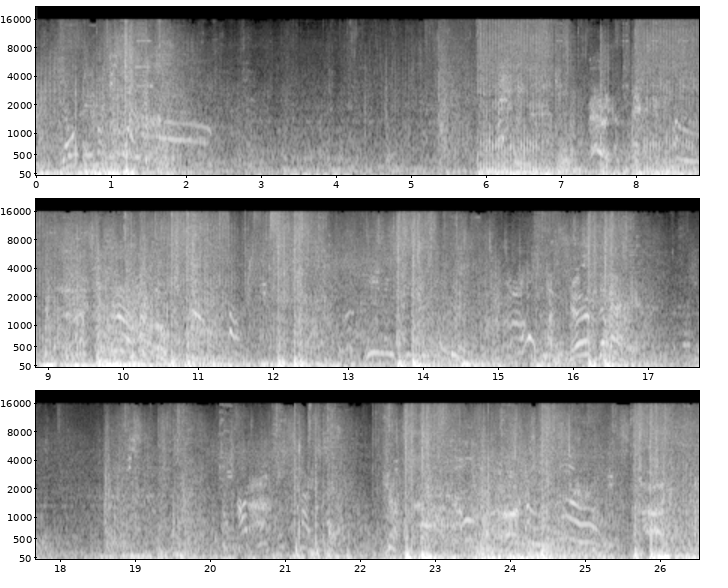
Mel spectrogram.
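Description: Video game gunfire and energy blasts crackle and zap in bursts.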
